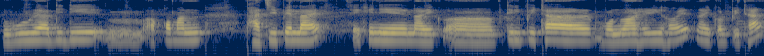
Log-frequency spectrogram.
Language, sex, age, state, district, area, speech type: Assamese, female, 45-60, Assam, Morigaon, rural, spontaneous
